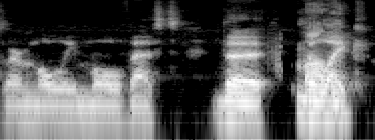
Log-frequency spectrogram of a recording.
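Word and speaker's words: MOLLE: I don't know how you pronounce it. Mole vests. The Molly. Molly, it's the Molly system.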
